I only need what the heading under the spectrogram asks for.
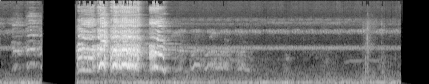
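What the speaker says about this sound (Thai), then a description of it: "นอนฟังเสียงไก่ขันครับ" A rooster crows once, loud and near, at an organic farm stay, followed by quieter ambient farm sounds and a faint tone in the quiet morning air.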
